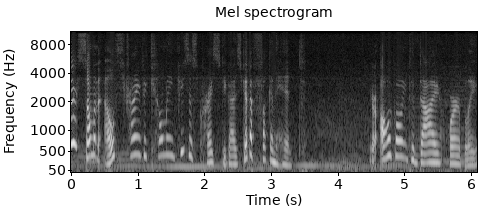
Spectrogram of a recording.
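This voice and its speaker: A shrill, put-on character voice comes at a moderate pace. Background noise is clearly audible. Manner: aggressive, trash-talking.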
